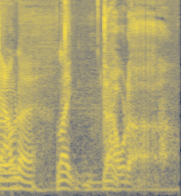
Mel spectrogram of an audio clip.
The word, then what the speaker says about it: Dauda: Dauda. Like Boston. Yeah. Boston accent.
